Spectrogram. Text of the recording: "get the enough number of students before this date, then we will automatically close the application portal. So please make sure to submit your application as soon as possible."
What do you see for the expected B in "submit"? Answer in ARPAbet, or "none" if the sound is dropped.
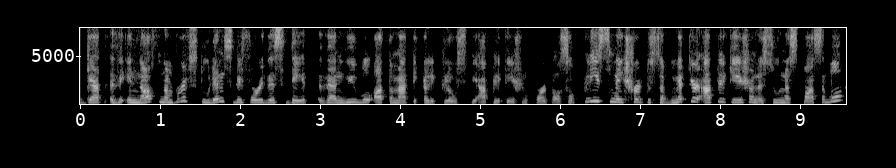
B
